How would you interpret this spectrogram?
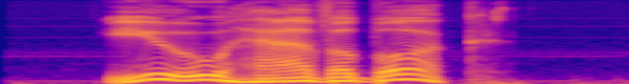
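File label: you have a book, male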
